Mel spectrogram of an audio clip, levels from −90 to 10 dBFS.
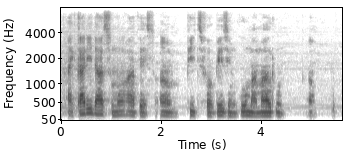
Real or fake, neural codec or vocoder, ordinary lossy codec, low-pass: real; none; none; 7.2 kHz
